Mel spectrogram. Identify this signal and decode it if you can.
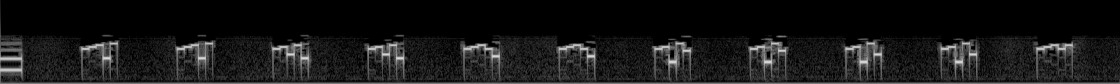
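Five-tone selective call (ZVEI), heard as quick runs of five tones, tones of about 70 ms. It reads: 89033 89033 89503 89503 89084 89084 89117 89117 89115 89115 89080
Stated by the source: ZVEI five-tone selective call received with an SDR.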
